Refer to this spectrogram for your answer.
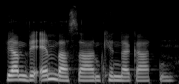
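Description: A woman's voice: on the low side, flat delivery, a little fast, lightly acted. A woman reading a brash, tipsy young woman. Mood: tipsy, chatty.

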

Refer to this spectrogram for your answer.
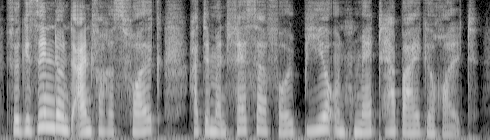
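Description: A woman, the author, reading her historical novel aloud in a calm, measured way. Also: medium pitch, no room sound, clean studio sound. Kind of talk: audiobook narration.

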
